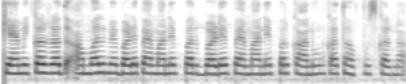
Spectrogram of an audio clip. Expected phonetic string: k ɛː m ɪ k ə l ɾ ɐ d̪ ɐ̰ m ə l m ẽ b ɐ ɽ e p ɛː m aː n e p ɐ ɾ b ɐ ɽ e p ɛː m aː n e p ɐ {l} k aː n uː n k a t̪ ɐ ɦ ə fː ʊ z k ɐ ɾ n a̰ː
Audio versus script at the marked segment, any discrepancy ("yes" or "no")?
yes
